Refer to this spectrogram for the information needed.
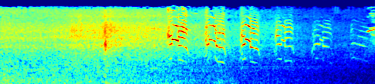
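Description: Steady water sloshing and lapping against the damaged hull of a sailboat in the morning after a storm, continuous, with a series of bird calls chirping in repeated bursts over it partway through.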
